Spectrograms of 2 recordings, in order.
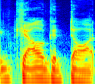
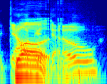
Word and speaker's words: Gal Gadot: Yeah, Gal Gadot. That's not how you're supposed to pronounce it, but That's definitely how you're supposed to pronounce it.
